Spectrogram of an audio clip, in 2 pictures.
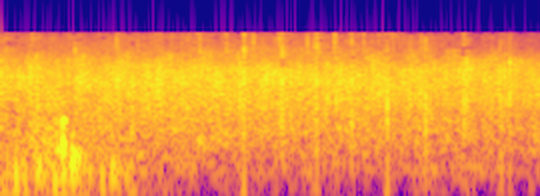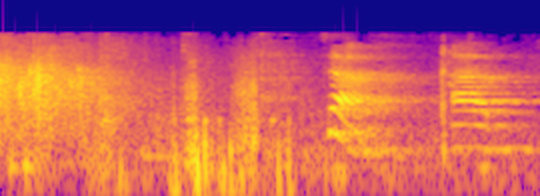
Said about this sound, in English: Everybody, a round of applause.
